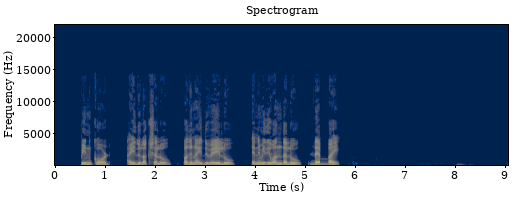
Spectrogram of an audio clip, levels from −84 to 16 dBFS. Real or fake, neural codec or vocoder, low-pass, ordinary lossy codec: fake; vocoder, 44.1 kHz, 128 mel bands every 512 samples, BigVGAN v2; 14.4 kHz; MP3, 64 kbps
